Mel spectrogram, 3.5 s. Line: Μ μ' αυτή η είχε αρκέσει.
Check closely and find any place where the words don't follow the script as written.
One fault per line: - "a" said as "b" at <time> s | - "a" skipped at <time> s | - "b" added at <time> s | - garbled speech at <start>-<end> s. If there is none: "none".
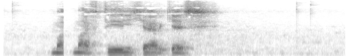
none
